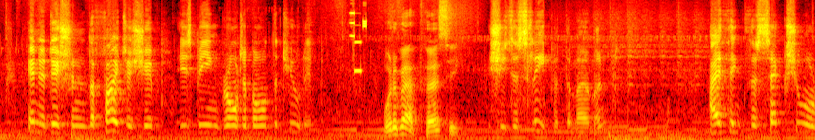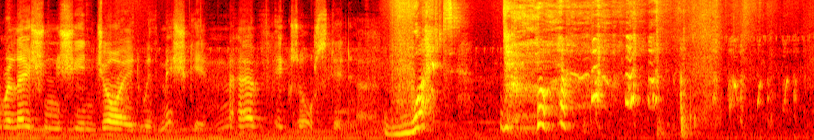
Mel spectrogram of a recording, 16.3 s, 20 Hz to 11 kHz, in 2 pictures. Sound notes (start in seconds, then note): 3.5 beeps; 13.0 laughing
